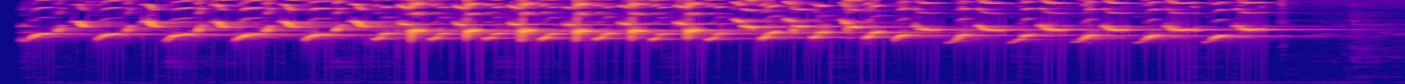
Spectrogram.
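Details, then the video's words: Goldfinch hybrid mule singing a clean, rapid song of high, bright twittering notes with trills and buzzy chirps, about five seconds long, delivered continuously before stopping, with a quiet background. "Mixto de Jilguero cantando Limpio / mule of goldfinch singing the best chirping"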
